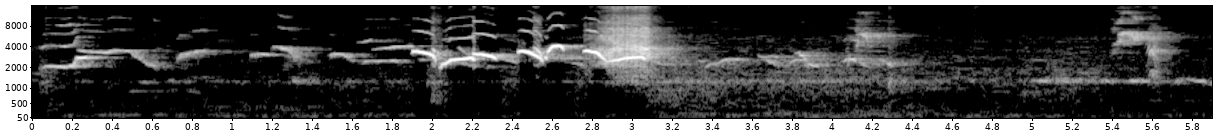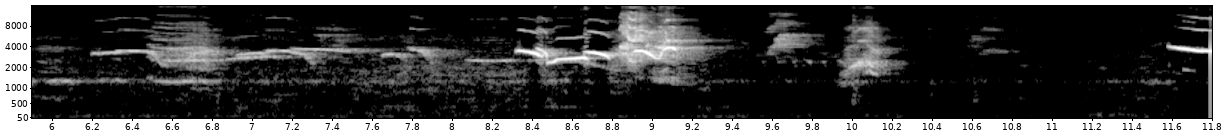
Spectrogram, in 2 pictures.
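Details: Oriental magpie-robin (kacer) in lively 'ngeplong gacor' singing intended for training home birds: chains of slurred whistles with two loud bursts of sharp ringing notes, a rasping note between, and a faint steady hum.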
